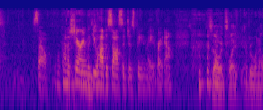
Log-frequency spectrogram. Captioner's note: laughter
